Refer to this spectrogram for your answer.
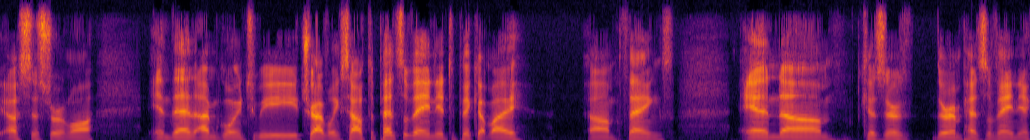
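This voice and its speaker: A man's voice: mid-range voice, a bit bright, clean tone, no room sound, lo-fi sound. Rambling, slightly tipsy man chatting on stream. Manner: rambling, loose and profane, talks to chat. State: a bit tipsy from beer. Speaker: livestream host. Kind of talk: casual livestream chat.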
